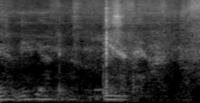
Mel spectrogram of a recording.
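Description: A pause in the speech, holding only a faint, low murmur of the man's voice and a single soft click about a second in.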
